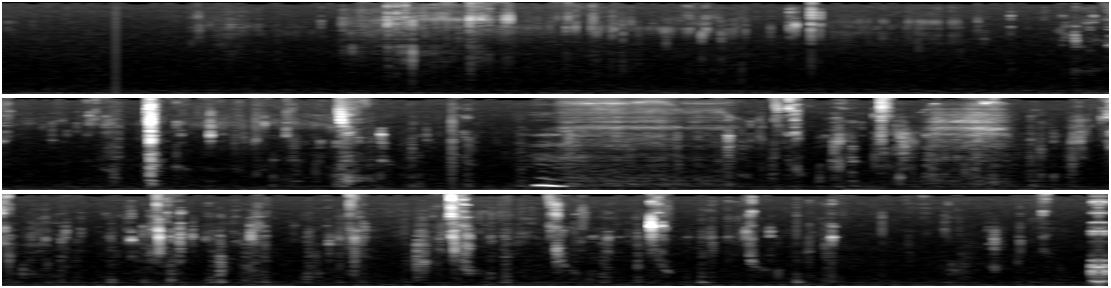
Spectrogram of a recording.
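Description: Close-miked chewing of raw salmon sashimi: wet mouth clicks and smacks, with one louder smack about halfway through.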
